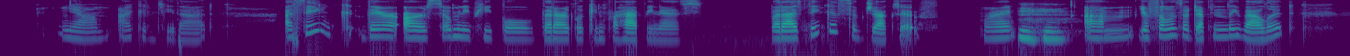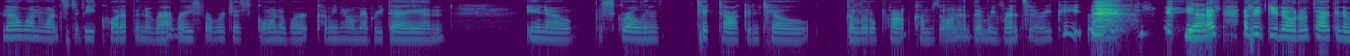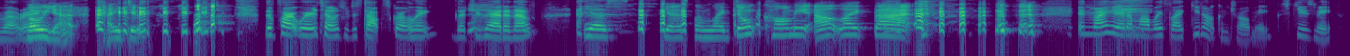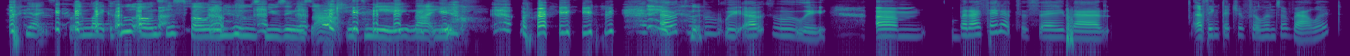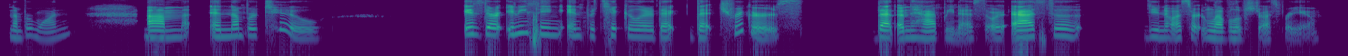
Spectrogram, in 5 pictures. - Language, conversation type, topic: English, advice, How can I increase my daily happiness and reduce stress?
- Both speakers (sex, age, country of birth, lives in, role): female, 40-44, United States, United States, user; female, 45-49, United States, United States, advisor
- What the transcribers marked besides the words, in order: chuckle; giggle; laugh; laugh; chuckle; laugh; laughing while speaking: "Right?"; laughing while speaking: "you"; chuckle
